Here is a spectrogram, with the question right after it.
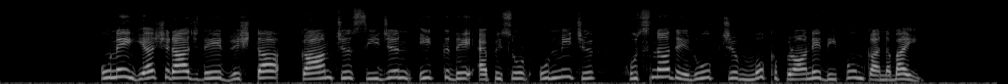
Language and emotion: Dogri, neutral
